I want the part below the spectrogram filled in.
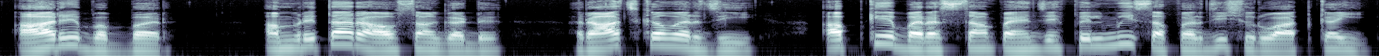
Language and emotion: Sindhi, neutral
